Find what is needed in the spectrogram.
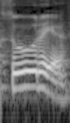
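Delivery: सूर्य stretched out to show र ahead of य; र before य. Shown as a demonstration. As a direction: sound out सूर्य with a distinct र, then य. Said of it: "या से पहले रा का उच्चारण हो रहा है".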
